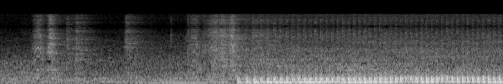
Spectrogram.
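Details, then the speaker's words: Motorcycle (Fly 135) after engine rebuild with new crankshaft and camshaft bearings: quiet cranking, then it catches and settles into a steady even idle with no more tec-tec tapping. "ele um redondo não tem mais aquele barulho tec tec tec"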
